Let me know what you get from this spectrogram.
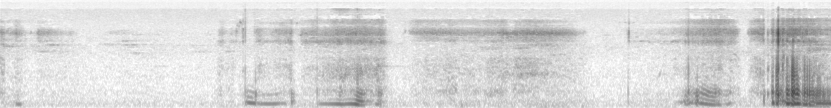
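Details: Sleeping Australian Bulldog puppy snoring: throaty, rattling snores with wheezy harmonics come in bursts near two and five to six seconds, separated by quiet breathing and a soft hiss.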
